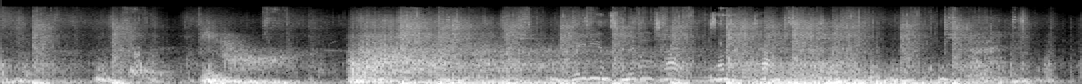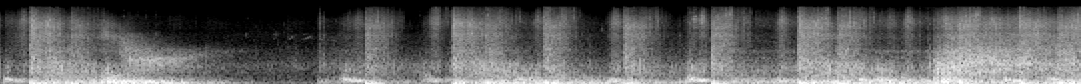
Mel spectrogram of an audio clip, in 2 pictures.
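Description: Weapons and spells clash and crackle in a fight.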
